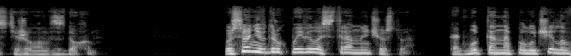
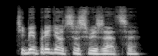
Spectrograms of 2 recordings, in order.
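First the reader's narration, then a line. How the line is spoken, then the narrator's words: Sharp. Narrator (Russian): резко сказала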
